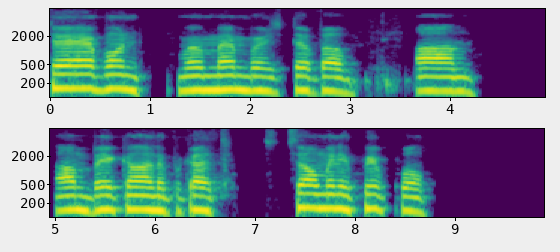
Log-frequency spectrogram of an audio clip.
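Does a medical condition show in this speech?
Yes: ALS; wheelchair built, arriving in about a week; expects to lose speech, plans typed synthetic voice device; still speaks but less coherent and audible, will later type everything out.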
